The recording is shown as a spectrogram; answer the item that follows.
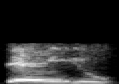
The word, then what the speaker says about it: Danyel: My name is Daniel Green, and it's spelled D-A-N-Y-E-L oRiGiNaL, green like the color.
